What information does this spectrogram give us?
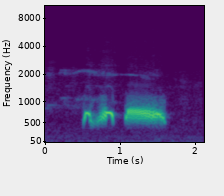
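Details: Spotted dove kept as a decoy, giving a single low coo phrase from a set of thúc gù and gáy gọi styles. A wavering two-part note leads into a sustained buzzy, purring coo, with a faint high whistle-like tone behind.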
